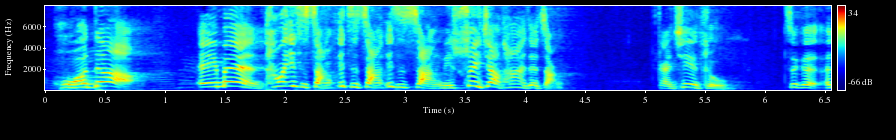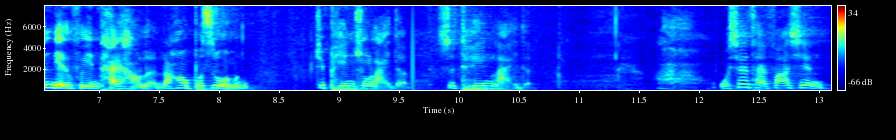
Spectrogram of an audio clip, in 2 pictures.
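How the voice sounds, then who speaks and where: High-voiced playful woman pastor. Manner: playful, joking, animated storytelling. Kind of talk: sermon.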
